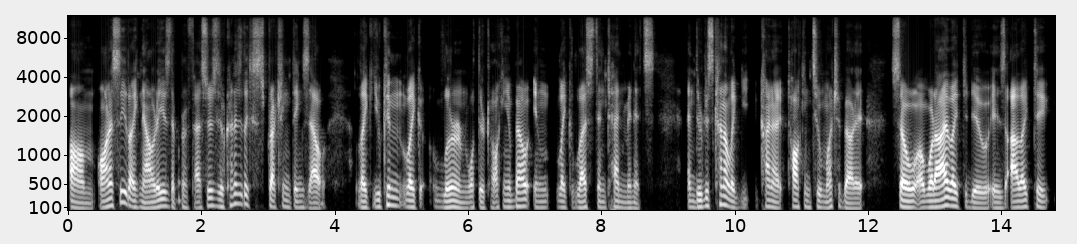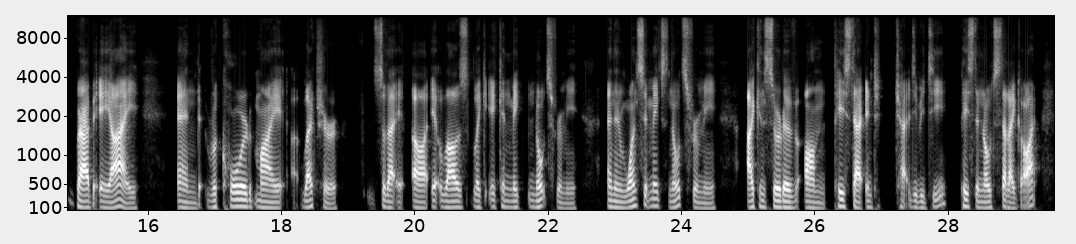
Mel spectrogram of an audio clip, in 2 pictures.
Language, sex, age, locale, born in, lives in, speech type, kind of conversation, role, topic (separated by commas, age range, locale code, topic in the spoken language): English, male, 18-19, en-CA, Canada, Canada, conversation, unstructured, none, What everyday tools or small hacks actually save you time and make life easier?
